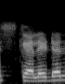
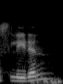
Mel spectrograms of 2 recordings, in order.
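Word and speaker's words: Schleiden: कुछ लोग इनको बोलते हैं स्केलेडन एंड साकवान, ठीक है, लेकिन एक्चुअली जो प्रॉपर प्रोनाउंसिएशन है वो है स्लीडन एंड सुआन।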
